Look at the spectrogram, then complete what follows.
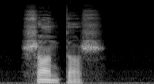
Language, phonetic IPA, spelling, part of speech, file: Polish, [ˈʃãntaʃ], szantaż, noun, Pl-szantaż.ogg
